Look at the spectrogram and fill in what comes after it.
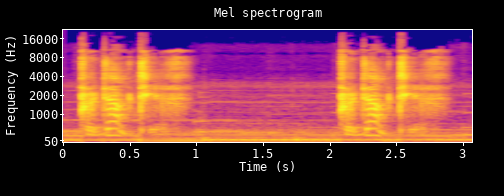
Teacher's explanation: Productive is read on the second syllable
